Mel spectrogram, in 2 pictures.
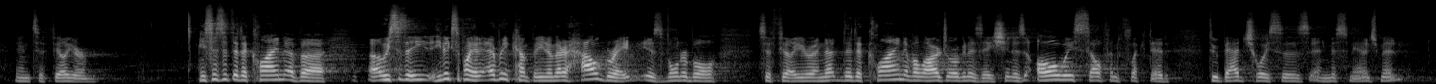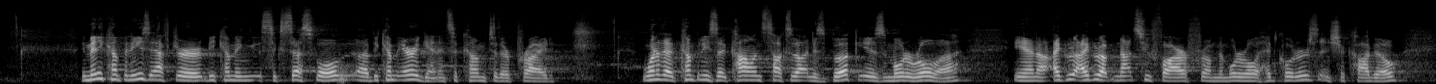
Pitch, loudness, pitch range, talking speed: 180 Hz, -25 LUFS, 165-200 Hz, 180 wpm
